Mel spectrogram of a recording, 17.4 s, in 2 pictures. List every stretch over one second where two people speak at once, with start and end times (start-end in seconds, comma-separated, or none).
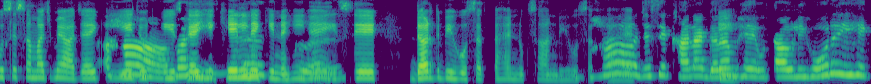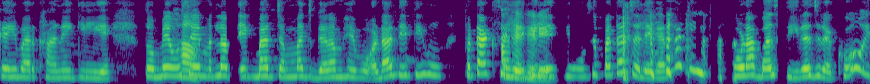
1.2-3.4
